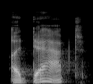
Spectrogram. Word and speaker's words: adapt: The first word, adapt, has the short A, which is the sound ah, which is the sound ah like black cat.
